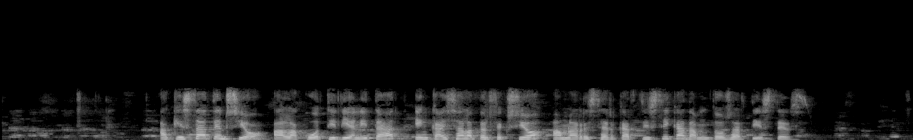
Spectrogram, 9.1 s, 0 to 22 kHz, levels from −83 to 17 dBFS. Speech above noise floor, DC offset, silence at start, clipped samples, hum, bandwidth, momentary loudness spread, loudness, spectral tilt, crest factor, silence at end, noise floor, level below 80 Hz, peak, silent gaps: 36 dB; under 0.1%; 0.1 s; under 0.1%; none; 8.4 kHz; 7 LU; -17 LUFS; -4 dB/octave; 16 dB; 0.15 s; -53 dBFS; -62 dBFS; -2 dBFS; none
